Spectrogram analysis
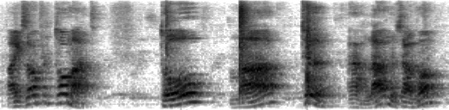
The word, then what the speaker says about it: tomate: Par exemple, tomate, tomate, T-O-M-A-T-E. Seulement, là, nous avons une lettre muette, hein, E. Le E ne se prononce pas, ça s'écrit, mais ne se prononce pas.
